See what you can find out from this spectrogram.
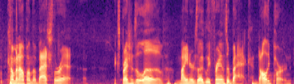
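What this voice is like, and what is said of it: Imitates another person's voice. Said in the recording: “I'm going to give my shot at Hollier ... I'm not very good at impersonations ... anyone trying to impersonate Jared is instantly funny”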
